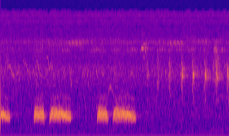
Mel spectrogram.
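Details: Intense cooing from a wild-caught spotted dove: two phrases, each a short coo followed by a longer, deep coo. Quiet high chirps follow.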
